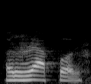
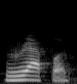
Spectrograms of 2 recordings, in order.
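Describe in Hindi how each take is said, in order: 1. अंतिम t ध्वनि silent है। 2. अंतिम t ध्वनि साइलेंट है।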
